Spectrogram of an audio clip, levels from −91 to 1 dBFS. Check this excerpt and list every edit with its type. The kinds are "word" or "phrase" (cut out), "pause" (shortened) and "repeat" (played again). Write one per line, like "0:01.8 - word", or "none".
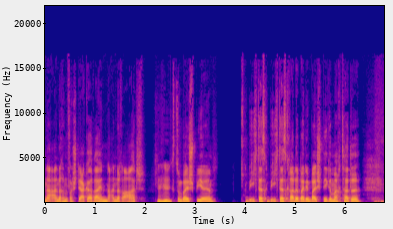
0:04.4 - repeat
